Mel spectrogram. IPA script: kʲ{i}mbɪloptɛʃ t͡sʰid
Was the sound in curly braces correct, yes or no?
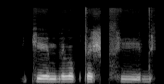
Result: no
